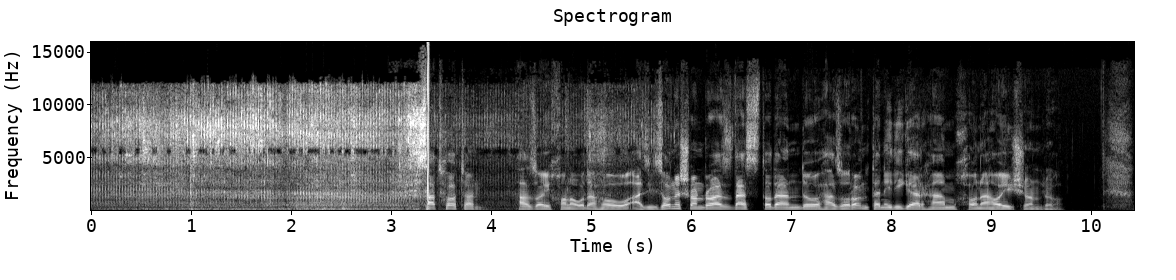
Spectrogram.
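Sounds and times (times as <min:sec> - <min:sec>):
heavy machinery engine idling while clearing earthquake rubble: 0:00.0 - 0:05.7
speech: 0:03.3 - 0:10.4.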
